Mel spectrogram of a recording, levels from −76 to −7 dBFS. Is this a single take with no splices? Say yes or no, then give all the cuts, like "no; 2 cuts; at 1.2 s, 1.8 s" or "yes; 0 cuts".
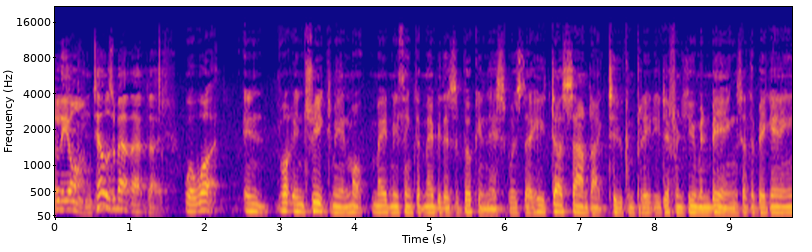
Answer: yes; 0 cuts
